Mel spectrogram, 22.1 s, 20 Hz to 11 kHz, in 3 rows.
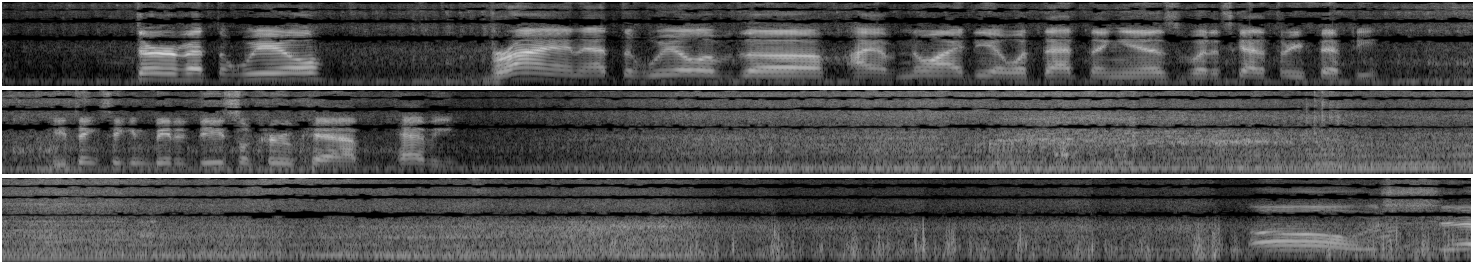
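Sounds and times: diesel truck engine accelerating: 0:00.0 - 0:22.0
road and wind noise: 0:00.0 - 0:22.0.

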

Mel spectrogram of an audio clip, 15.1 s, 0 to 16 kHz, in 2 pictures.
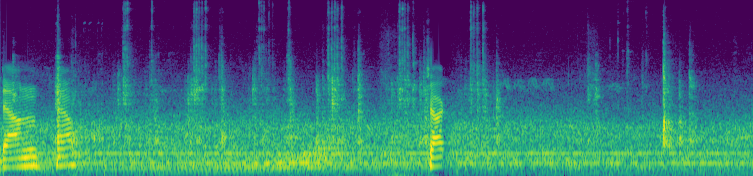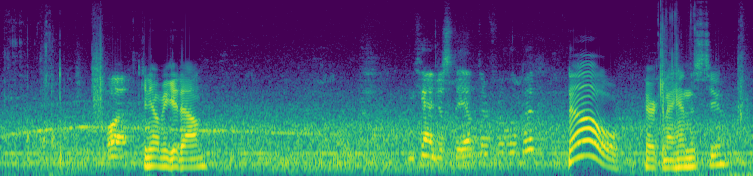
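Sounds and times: tools clicking and clattering: 0:00.0 - 0:05.1, 0:05.8 - 0:08.2
steady hum: 0:00.0 - 0:15.0.

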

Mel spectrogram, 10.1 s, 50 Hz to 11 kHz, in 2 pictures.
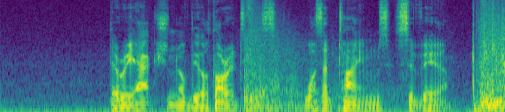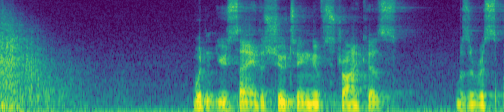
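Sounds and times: faint hiss: 0:00.0 - 0:10.0
gunshot with long echo: 0:02.4 - 0:03.6, 0:04.7 - 0:06.0.

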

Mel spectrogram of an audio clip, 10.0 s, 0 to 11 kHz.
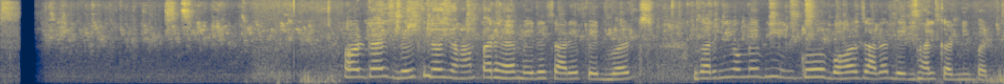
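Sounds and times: budgerigars chirping: 0:00.4 - 0:10.0.

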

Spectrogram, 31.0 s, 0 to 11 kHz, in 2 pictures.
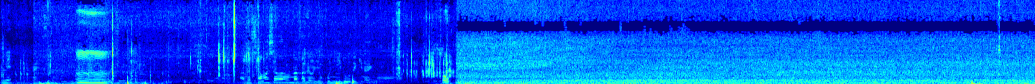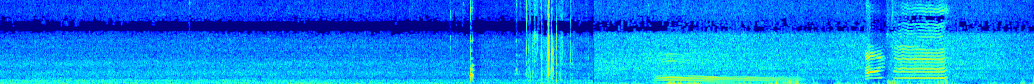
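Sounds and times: wind on microphone: 0:01.7 - 0:02.5, 0:04.9 - 0:05.4, 0:14.5 - 0:15.9, 0:24.4 - 0:31.0
surf washing onto beach: 0:24.4 - 0:31.0.

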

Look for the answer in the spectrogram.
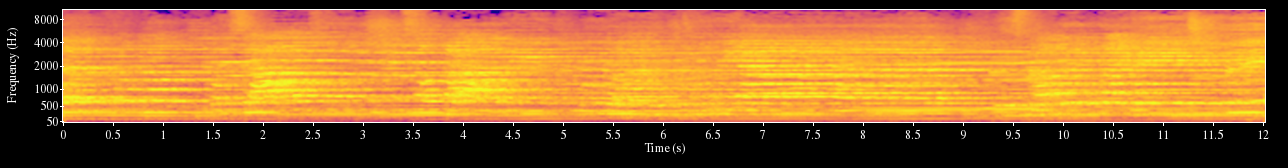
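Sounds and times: violin: 0:00.0 - 0:12.0
women singing in harmony: 0:00.0 - 0:12.0.

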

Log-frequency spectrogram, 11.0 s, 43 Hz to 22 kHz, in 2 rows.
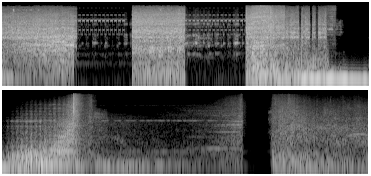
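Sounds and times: thin high electronic tones: 0:01.1 - 0:03.9.

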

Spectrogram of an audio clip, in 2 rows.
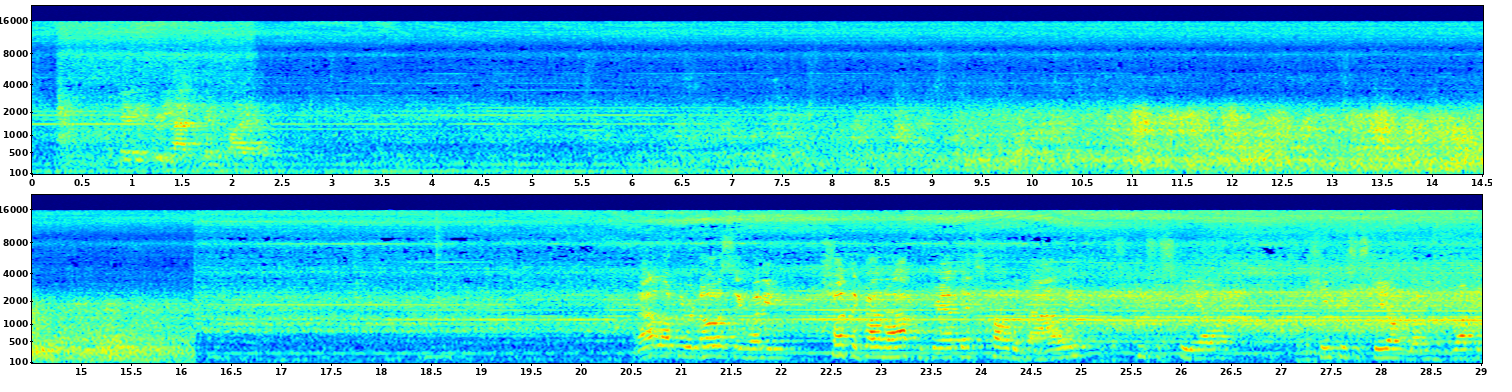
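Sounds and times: heat gun blowing air: 0:00.0 - 0:02.5, 0:16.1 - 0:29.0.

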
